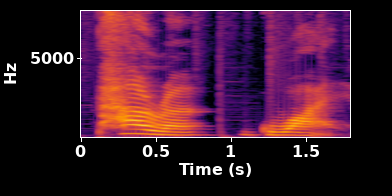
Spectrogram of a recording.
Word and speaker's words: Paraguay: Paraguay. Paraguay. So the first syllable is stressed and the third syllable is quite interesting. It's pronounced guay. Guay. Paraguay.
